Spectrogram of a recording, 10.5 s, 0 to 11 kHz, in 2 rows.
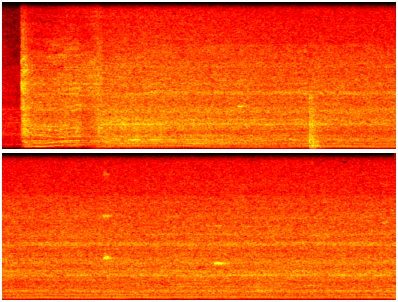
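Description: Twin-turbo V12 engine started: it fires up, the revs rise briefly, then it settles into a steady, smooth idle. A single sharp tap about four seconds in.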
